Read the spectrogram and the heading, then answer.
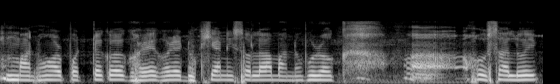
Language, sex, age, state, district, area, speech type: Assamese, female, 18-30, Assam, Dibrugarh, rural, spontaneous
